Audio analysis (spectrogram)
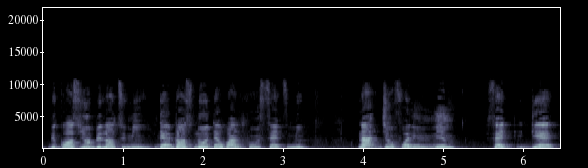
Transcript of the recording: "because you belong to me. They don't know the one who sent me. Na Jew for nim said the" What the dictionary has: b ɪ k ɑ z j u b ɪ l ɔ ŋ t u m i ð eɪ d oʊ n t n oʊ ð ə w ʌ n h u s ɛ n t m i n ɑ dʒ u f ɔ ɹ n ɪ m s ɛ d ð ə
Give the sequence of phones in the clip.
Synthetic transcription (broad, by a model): b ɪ k ɑ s j u b ɪ l ɔ ŋ t u m i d eɪ d oʊ n t n oʊ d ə w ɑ n h u s ɛ n t m i n ɑ dʒ u f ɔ l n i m s ɛ d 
